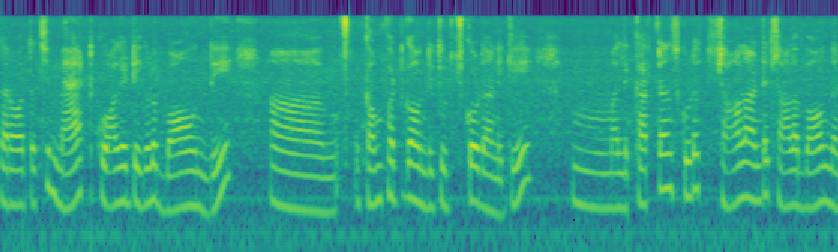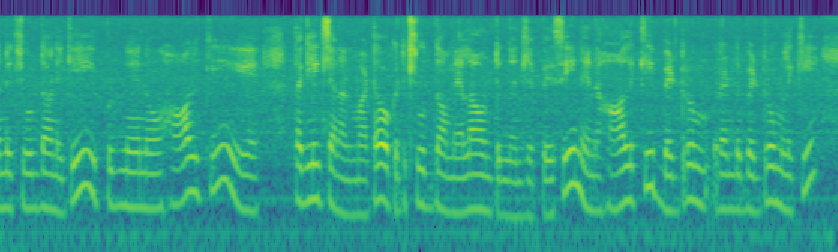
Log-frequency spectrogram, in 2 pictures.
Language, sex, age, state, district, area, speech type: Telugu, female, 30-45, Andhra Pradesh, Chittoor, rural, spontaneous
